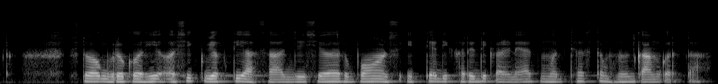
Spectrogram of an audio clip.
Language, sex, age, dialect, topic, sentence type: Marathi, male, 18-24, Southern Konkan, banking, statement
